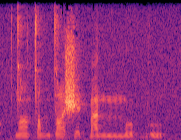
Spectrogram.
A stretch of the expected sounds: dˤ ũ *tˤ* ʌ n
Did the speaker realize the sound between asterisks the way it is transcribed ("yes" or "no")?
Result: yes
